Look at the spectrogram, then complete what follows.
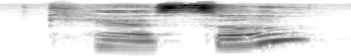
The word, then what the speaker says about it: castle: is silent here and if a word ends in St tle e like Castle hustle whistle um you know it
